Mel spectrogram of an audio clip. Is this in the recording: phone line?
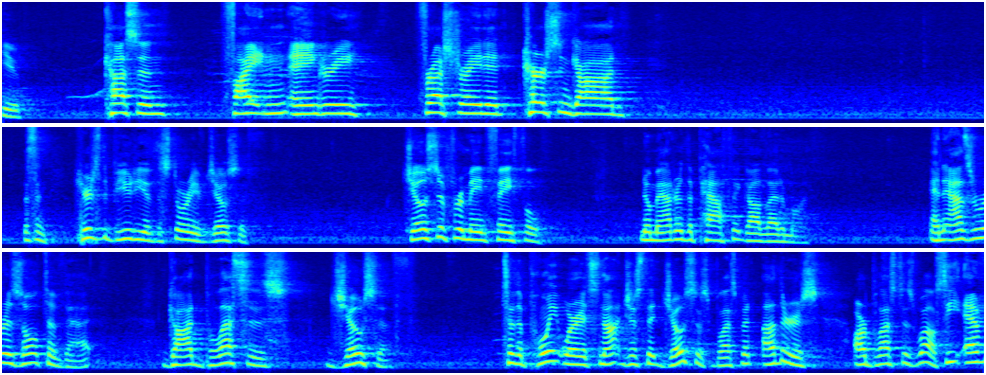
no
